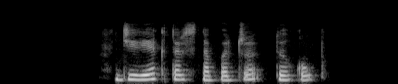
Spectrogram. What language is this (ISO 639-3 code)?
abk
